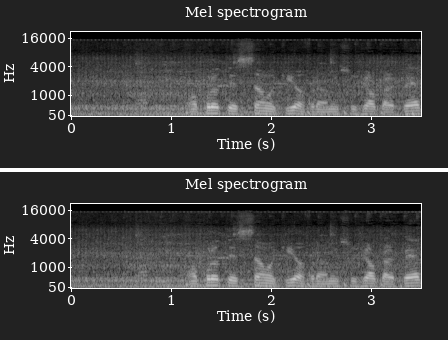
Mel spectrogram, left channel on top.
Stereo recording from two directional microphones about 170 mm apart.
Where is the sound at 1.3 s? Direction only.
15° right (ahead or behind).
